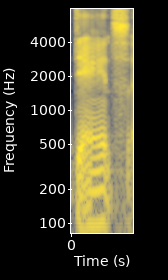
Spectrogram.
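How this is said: It is said with a general Australian accent.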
